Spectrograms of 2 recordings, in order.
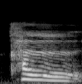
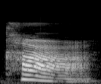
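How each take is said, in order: First: The word ends with an L sound, tongue touching. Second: The word ends with a long curled-tongue R sound. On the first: The speaker calls it wrong. "칼 이 소리가 아니고 혀가 입천장에 닿으면 안 돼요" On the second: The speaker calls it right. "R 하고 혀를 구부려서 소리를 길게 내주시면 돼요"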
